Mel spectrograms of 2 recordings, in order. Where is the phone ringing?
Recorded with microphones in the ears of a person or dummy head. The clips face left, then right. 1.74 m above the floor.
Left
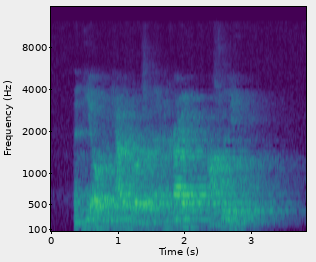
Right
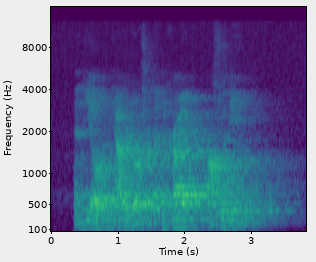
I don't hear a phone ringing.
